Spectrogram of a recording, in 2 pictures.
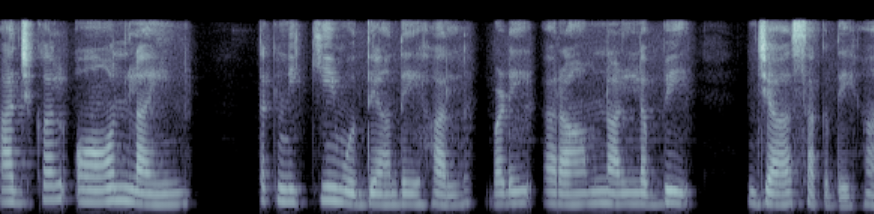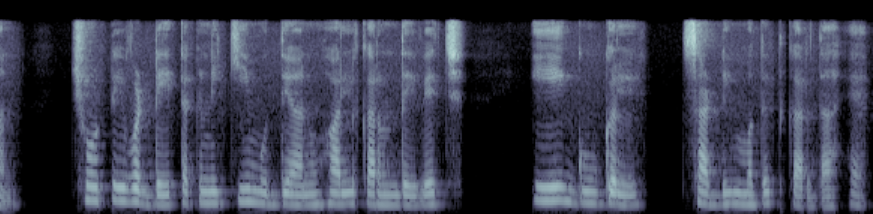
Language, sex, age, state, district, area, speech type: Punjabi, female, 45-60, Punjab, Fazilka, rural, spontaneous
